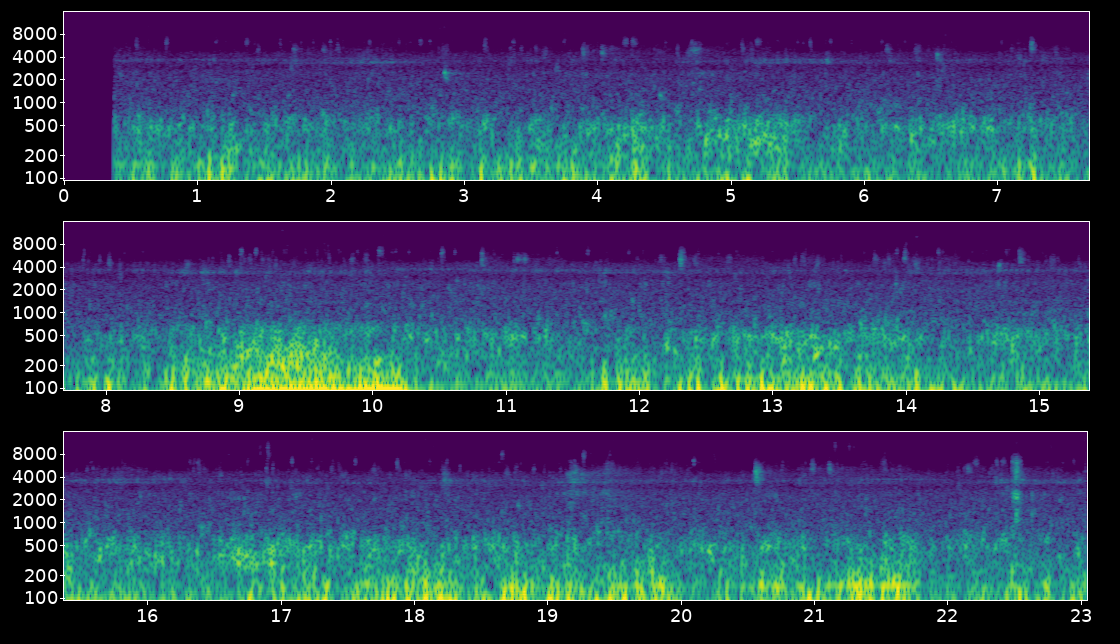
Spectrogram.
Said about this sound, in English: Yeah, this definitely had like the rumble of a muscle car behind right. it.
